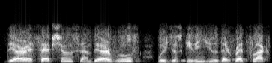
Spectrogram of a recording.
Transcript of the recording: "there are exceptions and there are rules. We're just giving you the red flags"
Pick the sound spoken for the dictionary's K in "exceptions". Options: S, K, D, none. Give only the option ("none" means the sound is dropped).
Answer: none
